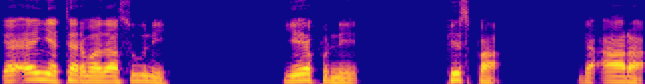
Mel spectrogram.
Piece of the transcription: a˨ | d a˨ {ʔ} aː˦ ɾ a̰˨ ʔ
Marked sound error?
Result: no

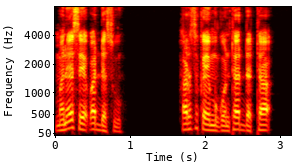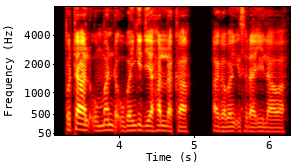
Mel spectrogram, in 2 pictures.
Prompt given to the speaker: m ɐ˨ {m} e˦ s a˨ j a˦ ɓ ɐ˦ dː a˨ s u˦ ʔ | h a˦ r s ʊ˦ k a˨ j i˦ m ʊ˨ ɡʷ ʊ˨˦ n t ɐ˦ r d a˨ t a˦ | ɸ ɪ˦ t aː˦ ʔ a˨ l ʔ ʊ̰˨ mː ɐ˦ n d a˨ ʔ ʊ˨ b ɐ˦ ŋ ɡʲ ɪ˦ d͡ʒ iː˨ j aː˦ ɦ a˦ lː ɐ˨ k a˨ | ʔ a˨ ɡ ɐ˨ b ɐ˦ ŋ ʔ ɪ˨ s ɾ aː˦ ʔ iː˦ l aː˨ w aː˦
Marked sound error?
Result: yes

